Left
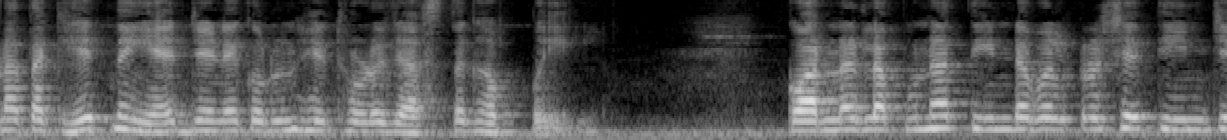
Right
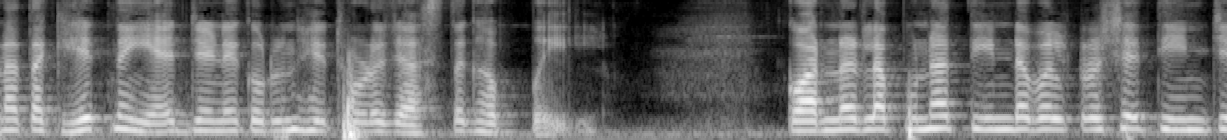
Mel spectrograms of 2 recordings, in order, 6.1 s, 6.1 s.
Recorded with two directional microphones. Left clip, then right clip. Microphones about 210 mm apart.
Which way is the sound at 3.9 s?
40° right (ahead or behind).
